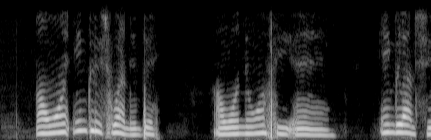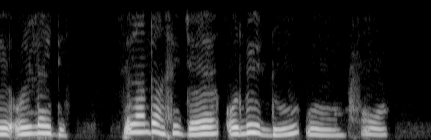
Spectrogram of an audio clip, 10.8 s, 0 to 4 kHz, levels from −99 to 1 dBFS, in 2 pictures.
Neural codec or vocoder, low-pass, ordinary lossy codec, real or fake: codec, 16 kHz, 8 kbps, FreqCodec, larger model; 3.6 kHz; Opus, 64 kbps; fake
